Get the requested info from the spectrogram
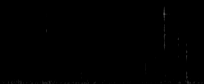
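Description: Near silence broken by faint clicks: small fly-tying scissors snipping off the butt ends of the Coq de Leon tail fibres at the hook. There is one snip about half a second in and a few quick ones near the end.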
